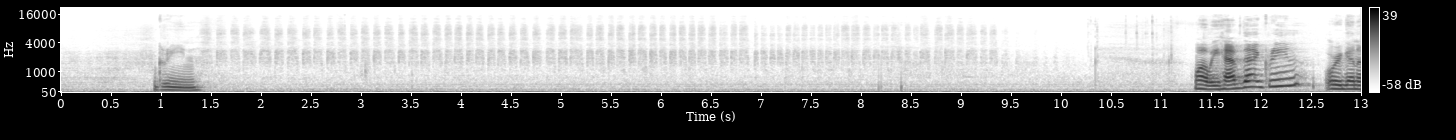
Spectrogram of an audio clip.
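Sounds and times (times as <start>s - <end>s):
marker scrubbing on paper: 0.5s - 10.0s.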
